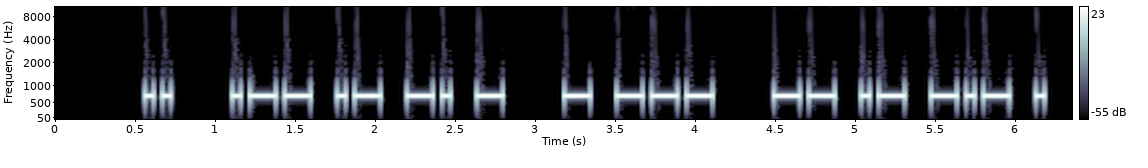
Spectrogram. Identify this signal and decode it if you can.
Morse code, heard as a keyed tone, about 22 wpm, 700 Hz. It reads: I WANT TO MAKE
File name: practice / 22wpm / Sets of 7 Words - 22wpm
